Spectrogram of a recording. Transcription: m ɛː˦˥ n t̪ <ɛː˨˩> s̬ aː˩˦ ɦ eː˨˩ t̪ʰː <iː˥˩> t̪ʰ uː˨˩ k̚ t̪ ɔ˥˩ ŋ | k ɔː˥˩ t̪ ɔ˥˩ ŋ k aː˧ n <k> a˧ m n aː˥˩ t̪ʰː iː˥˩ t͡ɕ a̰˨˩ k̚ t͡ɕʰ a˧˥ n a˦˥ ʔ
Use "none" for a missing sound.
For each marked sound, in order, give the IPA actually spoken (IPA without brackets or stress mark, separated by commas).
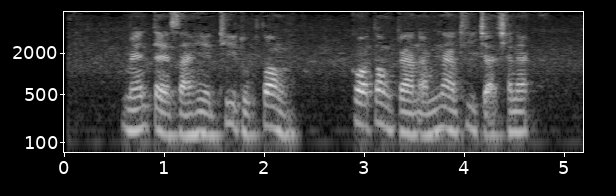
ɛː˨˩, iː˥˩, ʔ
